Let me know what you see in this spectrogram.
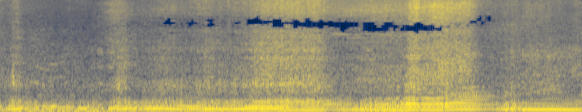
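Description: A car engine running and being revved: its pitch rises and falls a few times in the middle, then settles.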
